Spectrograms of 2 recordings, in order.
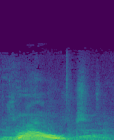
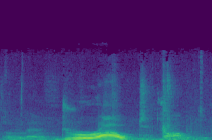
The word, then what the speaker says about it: drought: You know how you say out? Out? You're going to say drought. Drought. That's no, yeah, it's crazy English, right? But you say it like this. Out, drought. Repeat.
